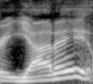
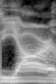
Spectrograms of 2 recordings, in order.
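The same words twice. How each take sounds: First: YARE said as YAH-day; two-syllable reading. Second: YAR as one syllable, like a pirate's arr; pirate-sound reading. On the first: Host weighs two readings of the word, YARE in two syllables. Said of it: "it's either yare or it's yar". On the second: Host weighs two readings of the word, YAR like a pirate. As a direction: say YAR with a piratical open R ending. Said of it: "like a pirate sound". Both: Shown as a demonstration.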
